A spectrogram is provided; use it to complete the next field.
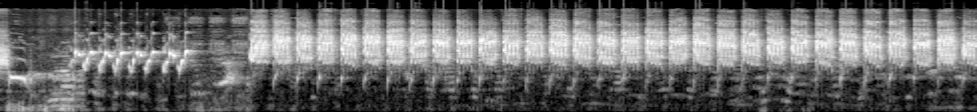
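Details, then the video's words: Asian pied starling in full, varied song used to draw in and train starlings: a low slurred whistle and a brisk series of short whistled notes, then a long, even run of harsh rasping notes. "Jalak Suren GACOR Full Isian Mudah Untuk Pancingan Masteran Semua Burung Jalak"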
